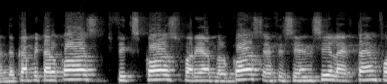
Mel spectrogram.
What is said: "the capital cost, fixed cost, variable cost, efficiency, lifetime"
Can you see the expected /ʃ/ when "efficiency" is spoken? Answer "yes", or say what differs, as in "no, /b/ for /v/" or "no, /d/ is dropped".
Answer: no, /s/ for /ʃ/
